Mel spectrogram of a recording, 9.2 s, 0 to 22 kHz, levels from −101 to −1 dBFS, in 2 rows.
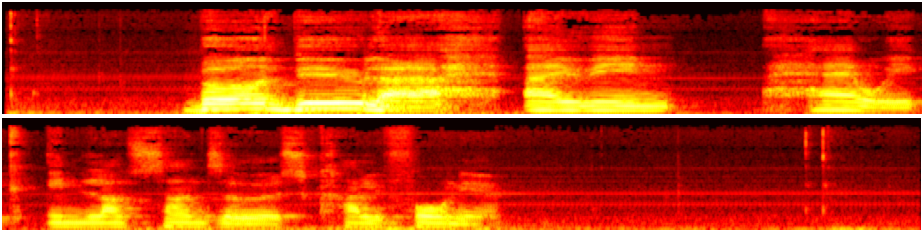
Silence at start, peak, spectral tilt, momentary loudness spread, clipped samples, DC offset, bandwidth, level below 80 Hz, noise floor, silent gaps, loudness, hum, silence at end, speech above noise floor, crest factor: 0.9 s; -2 dBFS; -7.5 dB/octave; 19 LU; under 0.1%; under 0.1%; 16 kHz; -44 dBFS; -54 dBFS; none; -17 LUFS; none; 2.15 s; 37 dB; 16 dB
